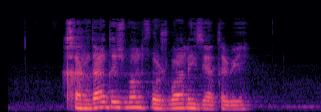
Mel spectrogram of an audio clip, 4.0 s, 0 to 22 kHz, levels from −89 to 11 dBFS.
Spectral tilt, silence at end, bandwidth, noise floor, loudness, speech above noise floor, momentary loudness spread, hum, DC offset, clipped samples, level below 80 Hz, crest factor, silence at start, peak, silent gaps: -6.5 dB/octave; 0.9 s; 11 kHz; -62 dBFS; -24 LUFS; 39 dB; 10 LU; none; under 0.1%; under 0.1%; -70 dBFS; 18 dB; 0.8 s; -6 dBFS; none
